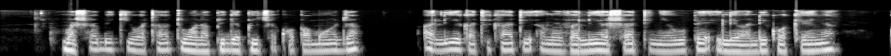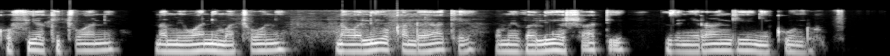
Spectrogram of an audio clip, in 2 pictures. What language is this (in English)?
Swahili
